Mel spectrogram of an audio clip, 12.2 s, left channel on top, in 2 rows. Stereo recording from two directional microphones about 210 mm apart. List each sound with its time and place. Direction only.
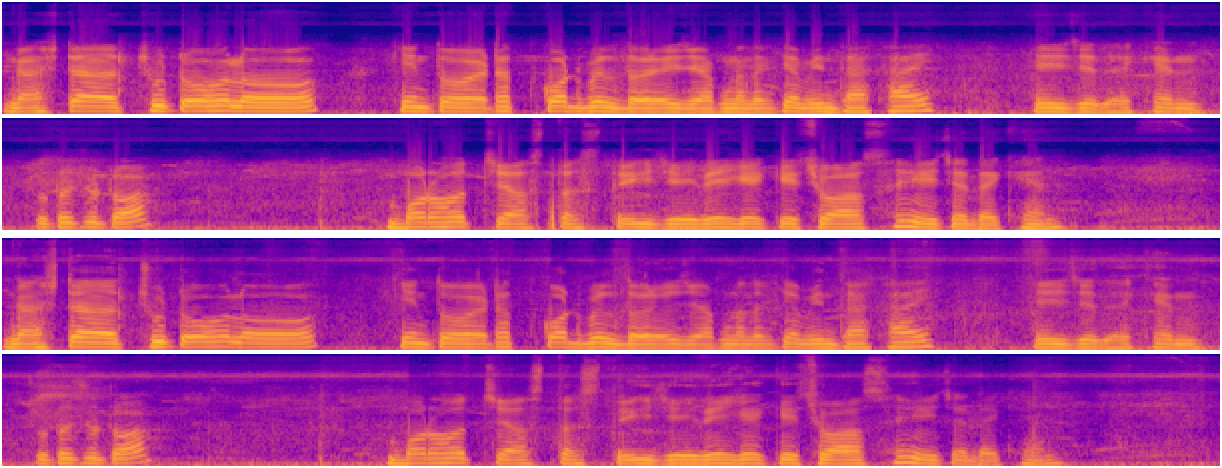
0.0 s speech: 25° right (ahead or behind)
1.0 s speech: 10° left (ahead or behind)
2.0 s speech: 10° right (ahead or behind)
2.6 s speech: 5° left (ahead or behind)
8.0 s speech: centre (ahead or behind)
10.8 s speech: 5° left (ahead or behind)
